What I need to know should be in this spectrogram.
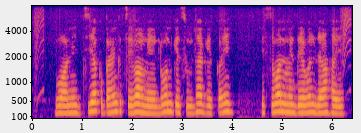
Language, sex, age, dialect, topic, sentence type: Magahi, female, 25-30, Western, banking, statement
